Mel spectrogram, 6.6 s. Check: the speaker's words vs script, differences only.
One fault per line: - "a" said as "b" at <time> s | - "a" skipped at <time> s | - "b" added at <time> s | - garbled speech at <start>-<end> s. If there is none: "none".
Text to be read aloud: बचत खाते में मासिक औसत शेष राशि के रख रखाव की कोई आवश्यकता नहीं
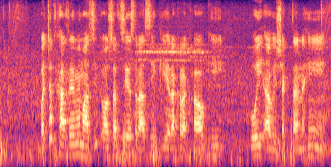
none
